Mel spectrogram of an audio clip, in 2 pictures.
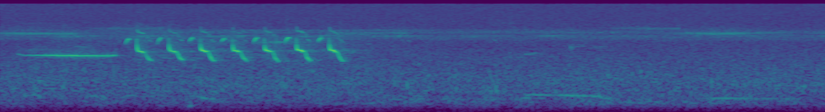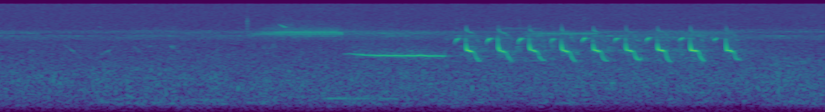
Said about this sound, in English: It used to be called the pinewoods sparrow, and that's a pretty good name because this bird breeds in mature open pine forests in the southeastern U.S. It's a secretive bird with a lovely little song and streaky brown, gray, and rust-colored plumage.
